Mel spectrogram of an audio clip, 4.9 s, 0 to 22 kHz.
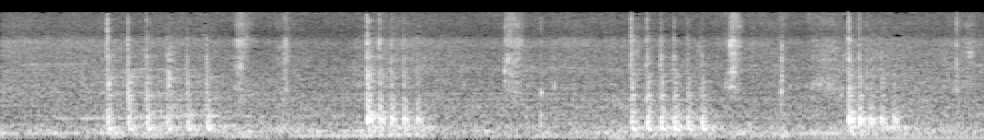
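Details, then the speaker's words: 2014 GM Prisma: four slow, groaning rubbery creaks, one with each turn of the steering wheel. The mechanic suspects the stabilizer link, a common fault; the shock absorber's upper mount is also possible. "cliente reclamando de barulho na suspensão na verdade está atingindo quando vira o volante"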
